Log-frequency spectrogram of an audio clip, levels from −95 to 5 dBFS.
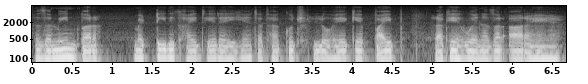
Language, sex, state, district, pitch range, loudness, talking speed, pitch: Hindi, male, Uttar Pradesh, Lalitpur, 95-100 Hz, -14 LUFS, 160 wpm, 100 Hz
